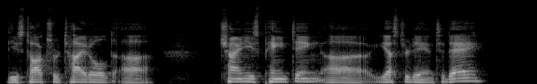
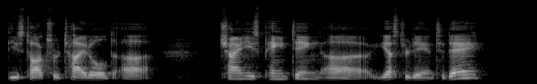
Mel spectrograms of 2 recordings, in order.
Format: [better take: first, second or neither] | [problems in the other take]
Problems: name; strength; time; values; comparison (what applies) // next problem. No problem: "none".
first | thin; very; fading below 300 Hz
